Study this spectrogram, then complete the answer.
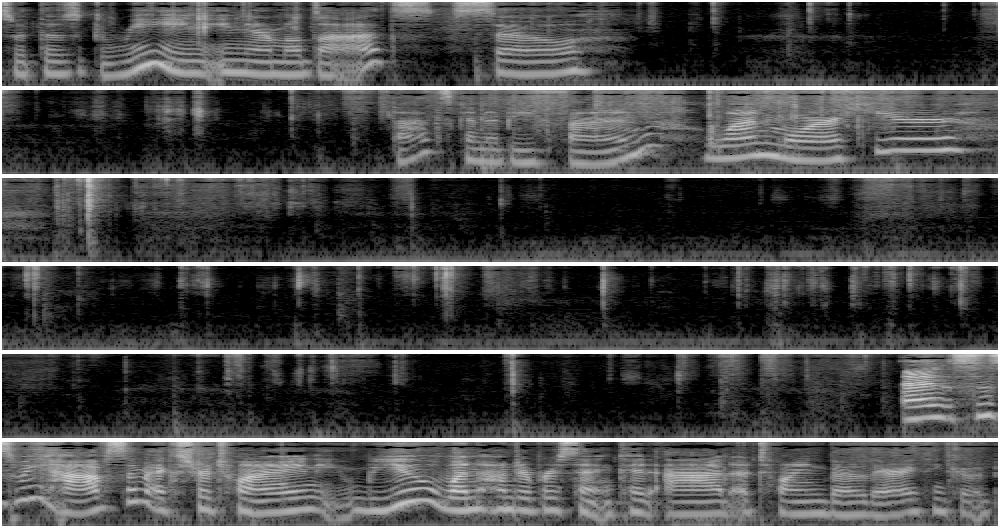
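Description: Paper cards slide and tap softly on a table.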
